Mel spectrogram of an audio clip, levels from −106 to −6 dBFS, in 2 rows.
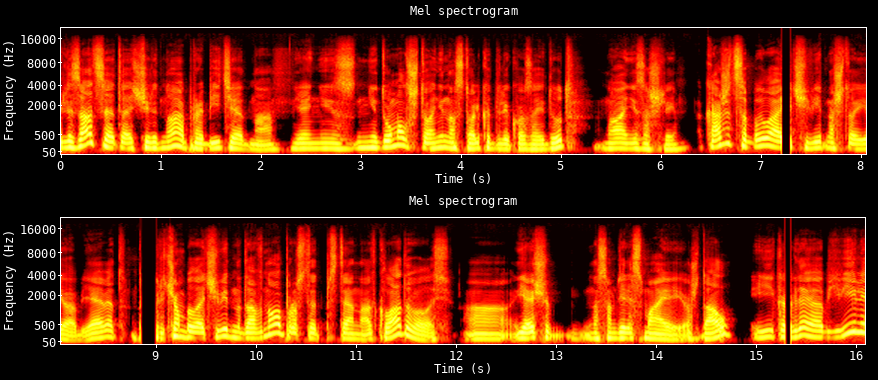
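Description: Speech drops to dead silence three times: at 7.21 to 7.30 s for 85 ms, at 8.85 to 9.00 s for 154 ms, and at 15.30 to 15.36 s for 58 ms, then resumes. The likely cause is a Bluetooth stall, where delayed packets emptied the headphones' buffer and playback halted until resends arrived. On a waveform each gap is a flat line cutting the signal, and a spectrogram shows a clean vertical blank band across all frequencies.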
